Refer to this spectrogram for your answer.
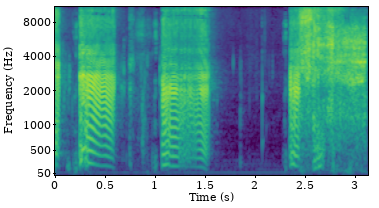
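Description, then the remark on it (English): Three loud raspberry sounds made with the mouth to imitate farts: two short buzzing blurts, then a longer, noisier, wetter one after a brief pause. “Then let's spend the next minute just doing farting noises.”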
